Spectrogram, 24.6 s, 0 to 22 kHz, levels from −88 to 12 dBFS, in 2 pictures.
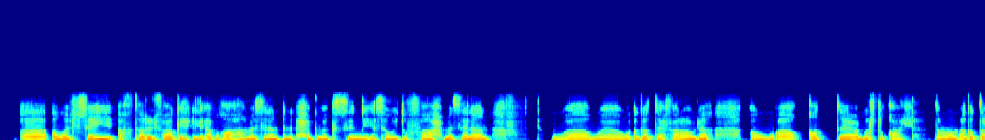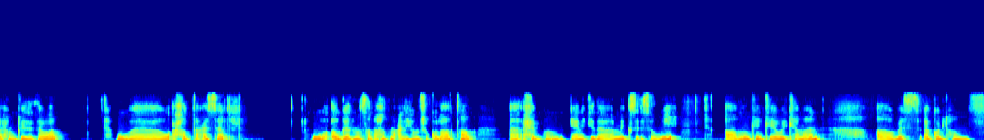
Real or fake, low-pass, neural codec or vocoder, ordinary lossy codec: fake; 7.2 kHz; codec, 16 kHz, 16 kbps, FunCodec, trained on LibriTTS, 50 frames a second; none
